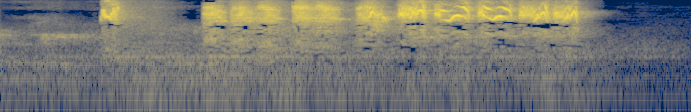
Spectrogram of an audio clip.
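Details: 'Gacor' Sogon song for tutoring other birds: a soft note, a sharp high chip, then a steady, loud burst of about a dozen quick, buzzy, wavering notes lasting two seconds.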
